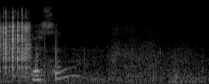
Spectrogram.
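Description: Homemade glue-and-detergent slime squeezed in the hand, giving a short crackly squelch in the first half second, then a few faint small pops.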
